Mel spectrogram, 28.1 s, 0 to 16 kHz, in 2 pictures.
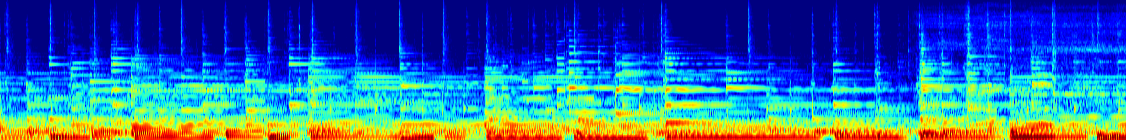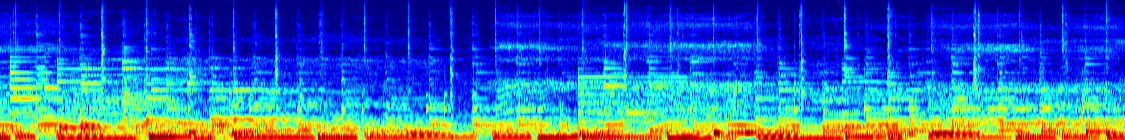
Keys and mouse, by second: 0.7 k, 9.6 k, 18.5 shift+middle click, 19.3 shift+middle drag, 20.1 k, 27.9 shift+middle drag.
